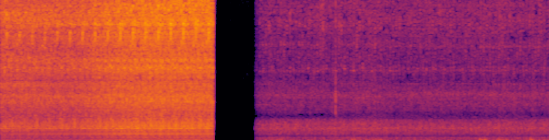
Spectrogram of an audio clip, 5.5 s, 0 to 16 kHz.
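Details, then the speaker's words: BMW 325i after oil filter housing and oil cooler gasket replacement and a new auxiliary belt kit, driven a while: smooth, even idle with a steady low hum and no squeal, chirp or rattle from the belt drive; earlier horrible noise gone. "I taken the car out and they run for a while but as you can hear it sounds very nice now no extra noises anymore"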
